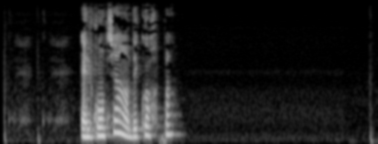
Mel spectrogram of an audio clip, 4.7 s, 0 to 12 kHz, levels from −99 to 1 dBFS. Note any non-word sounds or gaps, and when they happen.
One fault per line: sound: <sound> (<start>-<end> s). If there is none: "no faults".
no faults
